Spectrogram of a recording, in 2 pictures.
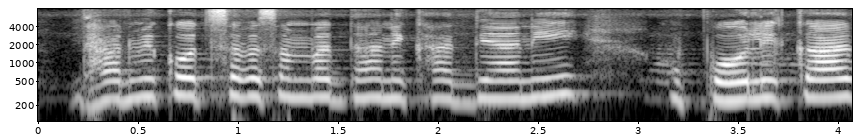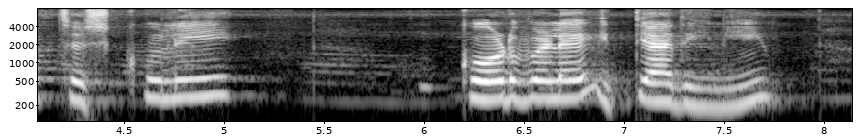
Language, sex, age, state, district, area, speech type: Sanskrit, female, 18-30, Karnataka, Shimoga, rural, spontaneous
